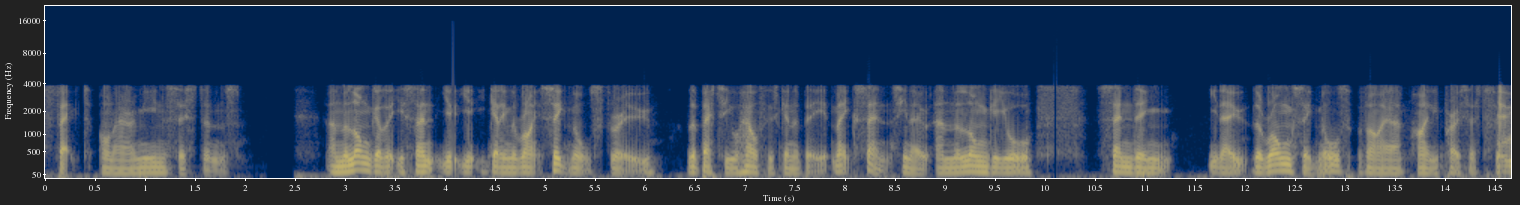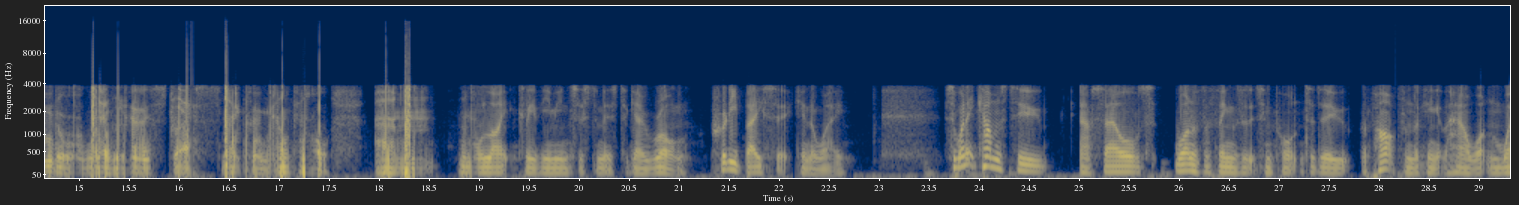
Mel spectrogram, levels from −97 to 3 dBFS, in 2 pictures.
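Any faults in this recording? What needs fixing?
Five short holes cut into the speech at regular points: 4.07–4.10 s (between "that you send you're" and "getting the right signals"), 10.10–10.12 s, 16.12–16.14 s, 22.14–22.17 s (between "to go wrong pretty" and "in a way"), and 28.17–28.19 s. Each lasts about 23 ms and they recur every 6 s. This is a gap between chunks: the audio was handled in 6-second chunks, and silence was inserted at each join. No sound is lost, but the flow breaks. To prevent it, join the chunks back to back with padding removed and schedule each one to start exactly where the previous one ends.

From 14.53 s to 19.00 s, starting after "signals via highly processed" and ending before "likely the immune system", the speech is buried in harsh, grinding distortion. This is a codec payload misread. The G.726 code words were packed in one bit order and unpacked in the other, so the sample differences were decoded wrongly while the stream still looked valid. 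Outside this stretch the sound is band-limited G.726 in the 32 kbit/s mode. To prevent it, make sender and receiver agree on the G.726 bit packing and check it at setup.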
